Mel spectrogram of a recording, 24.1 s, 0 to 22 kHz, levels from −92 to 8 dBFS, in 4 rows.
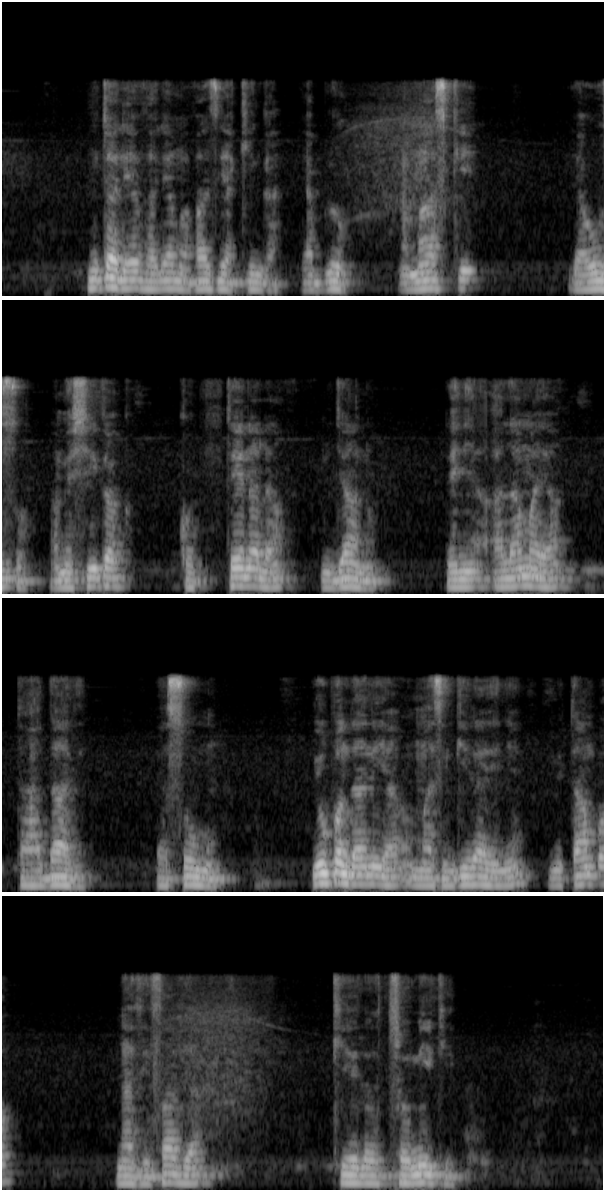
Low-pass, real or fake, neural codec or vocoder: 7.2 kHz; real; none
